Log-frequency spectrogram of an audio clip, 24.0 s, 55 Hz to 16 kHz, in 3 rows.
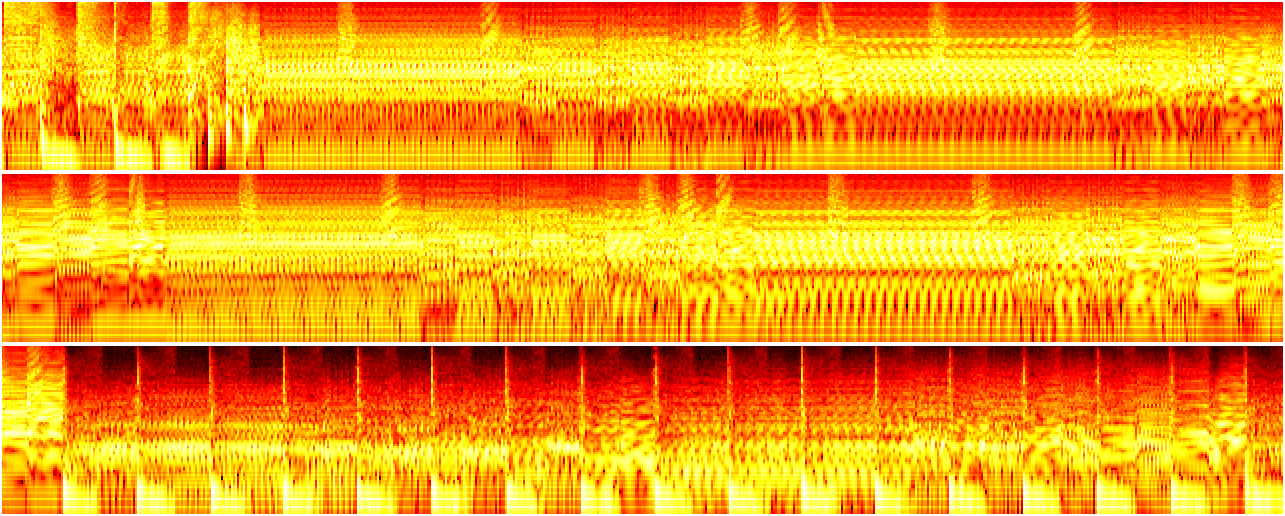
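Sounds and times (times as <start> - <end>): electronic dance music: 0.0 - 24.0
swooshing sweeps: 4.4 - 16.2.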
